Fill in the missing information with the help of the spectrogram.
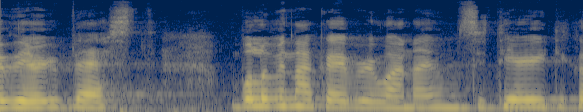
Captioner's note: speaks in Fijian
